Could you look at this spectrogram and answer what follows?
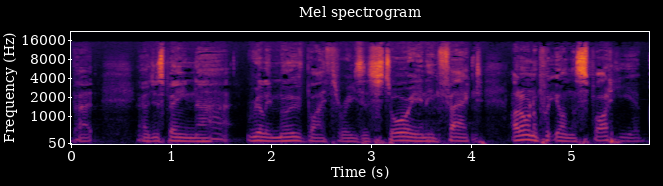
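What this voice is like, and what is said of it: Weak, strained voice. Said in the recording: “excuse my voice, but it's not quite there today”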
